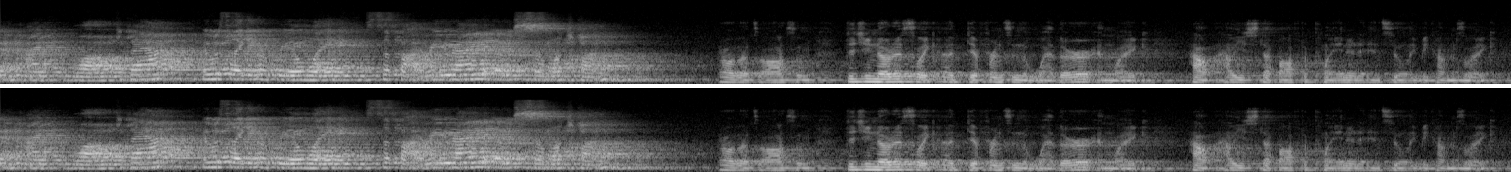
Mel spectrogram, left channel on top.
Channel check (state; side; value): normal; both; correlation 0.97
